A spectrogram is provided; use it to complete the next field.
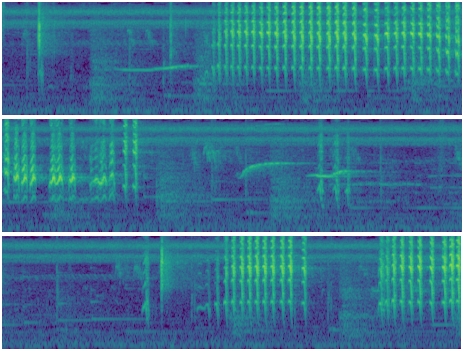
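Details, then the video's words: Purchased white-crested laughingthrush, said to be reluctant to sing, gives a long, fast, raspy chattering run. Short clear rising whistles come between the chatter bursts, and two further brief bursts of chatter close the clip. "Beli Poksai Jambul males bunyi, dengar suara ini malah GACOR"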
